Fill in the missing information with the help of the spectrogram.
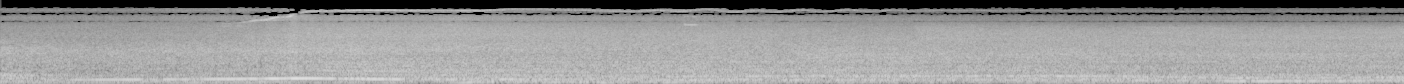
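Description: Diesel tractor engines running, one revving up and back down about three seconds in.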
